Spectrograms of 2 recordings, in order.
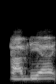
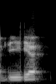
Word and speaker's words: Avdija: Avdija, yeah, Avdija.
